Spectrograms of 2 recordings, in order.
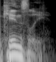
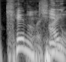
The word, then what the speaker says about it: Kinley: Not my last name, Kinsley. No, Kinley.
